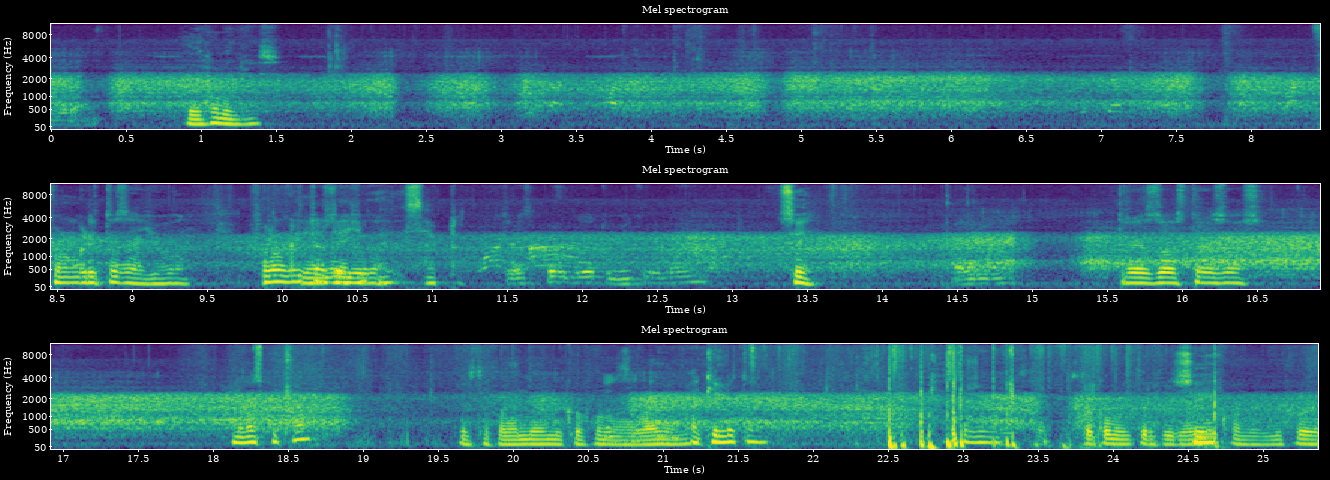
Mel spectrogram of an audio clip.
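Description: Men talk in low voices nearby.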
